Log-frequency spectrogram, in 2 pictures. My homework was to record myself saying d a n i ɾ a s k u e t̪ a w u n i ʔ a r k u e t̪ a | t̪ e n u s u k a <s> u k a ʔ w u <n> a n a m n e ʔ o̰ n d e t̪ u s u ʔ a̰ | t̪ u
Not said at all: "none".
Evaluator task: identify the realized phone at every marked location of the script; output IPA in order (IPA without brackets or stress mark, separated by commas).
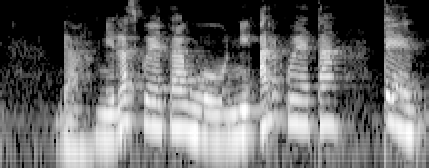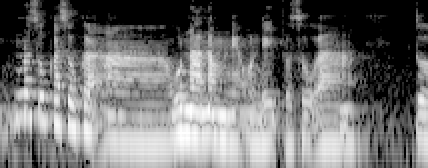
s, n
